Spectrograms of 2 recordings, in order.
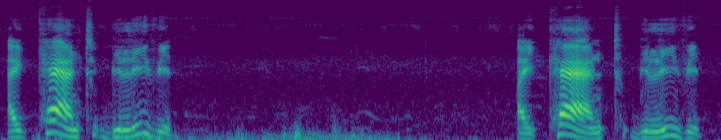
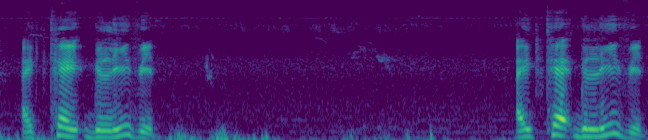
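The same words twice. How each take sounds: First: Slow, can't stressed with a burst T; released final t. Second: Higher, can't cut short with unreleased T; held final t. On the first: Teacher drilling an example sentence, slowly, T released in can't. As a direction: lean on can't and pop its T. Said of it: "Itu contoh yang dilutupkan". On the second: Teacher drilling the second version, T held back in can't. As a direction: stop the T of can't without a burst. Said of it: "dengan cara menahan huruf T". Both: Shown as a demonstration.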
